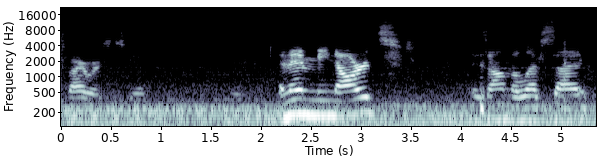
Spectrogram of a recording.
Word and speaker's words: Menards: Menards. Menards. It's the way you pronounce it.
